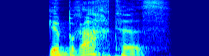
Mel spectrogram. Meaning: strong/mixed nominative/accusative neuter singular of gebracht
- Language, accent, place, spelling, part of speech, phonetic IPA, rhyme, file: German, Germany, Berlin, gebrachtes, adjective, [ɡəˈbʁaxtəs], -axtəs, De-gebrachtes.ogg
